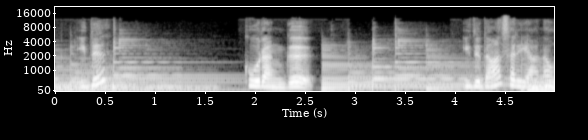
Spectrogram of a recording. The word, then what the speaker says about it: குரங்கு: ஆனா பொட்டி அப்படின்னு சொல்றது தவறான உச்சரிப்பு. இது குரங்கு.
